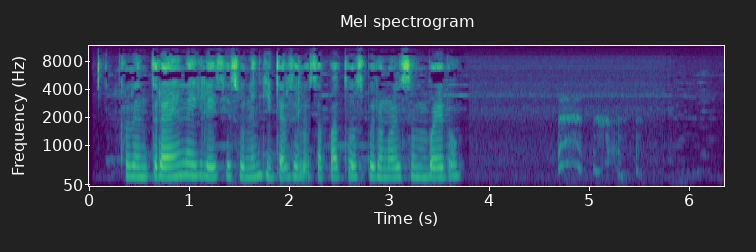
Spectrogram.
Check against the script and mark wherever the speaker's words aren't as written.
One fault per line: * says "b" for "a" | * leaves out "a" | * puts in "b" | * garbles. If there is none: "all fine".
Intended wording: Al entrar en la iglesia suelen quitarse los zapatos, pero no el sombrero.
all fine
